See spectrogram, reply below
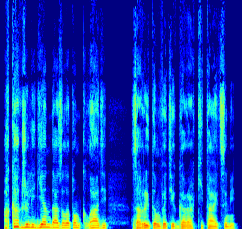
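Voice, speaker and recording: A man's voice: mid-range voice, moderate pace, no room sound, studio quality, natural voice. Man putting on an eager young woman. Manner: excited, insistent.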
